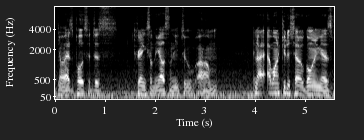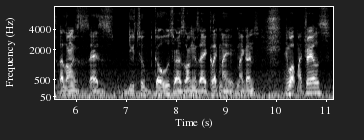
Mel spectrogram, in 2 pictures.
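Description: A young man, chilled by the cold, chatting casually and haltingly to camera inside a car. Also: low voice, creaky, sharp tone, slight background noise. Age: young adult. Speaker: vlogger.

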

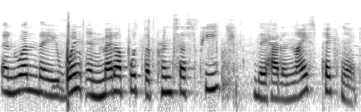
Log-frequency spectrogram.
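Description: A woman telling an improvised storybook tale in an animated way, stumbling into restarts and adding sound effects. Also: a little high, normal speed, lo-fi sound, slight background noise.

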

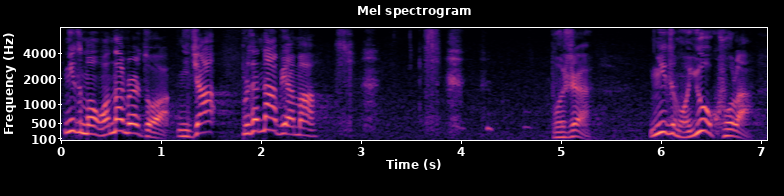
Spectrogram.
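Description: A man playing a kindly single scrap collector who talks with warm concern. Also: sits high, very animated, normal speed. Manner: warm-hearted, concerned, chatty.

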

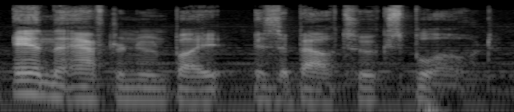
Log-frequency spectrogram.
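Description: A man narrates his own fishing video in a relaxed, earnest, conversational voice-over. His voice is slightly low. Music plays clearly beneath the narration. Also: fairly quick.

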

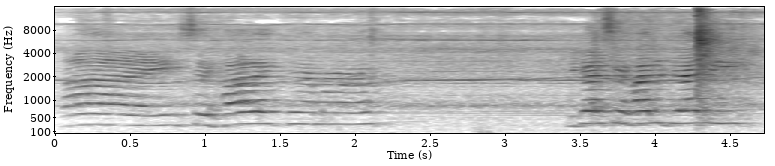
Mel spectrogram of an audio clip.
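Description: A woman's voice: high-pitched, fairly even intonation, slow, noisy background. A woman filming her small children at home, coaxing them in a sing-song way, recorded on an old camcorder. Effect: old camcorder audio. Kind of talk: casual home video. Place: home living room indoors. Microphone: handheld camcorder she is filming with.

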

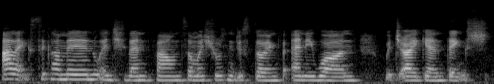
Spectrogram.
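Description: A woman's voice: mid-range voice, level tone, moderate pace, pushed and bright. A young woman chatting casually to her camera, opinionated and full of fillers. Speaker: vlogger. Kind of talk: casual chat. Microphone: camera mic.

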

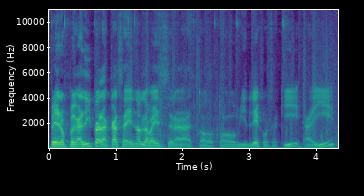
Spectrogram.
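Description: A young gaming-channel host delivers casual commentary in a bright voice with a lively edge, pitched fairly high and moving fairly quickly. He's chatty and playful, often speaking straight to his viewers, while faint music plays in the background.

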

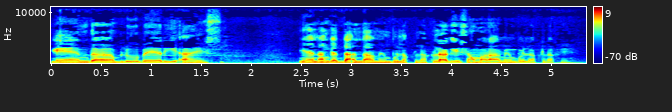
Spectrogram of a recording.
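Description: Touring a garden on video, a chatty seller of bougainvillea points out the plants one after another. The tone stays steady at medium pitch and a moderate pace.

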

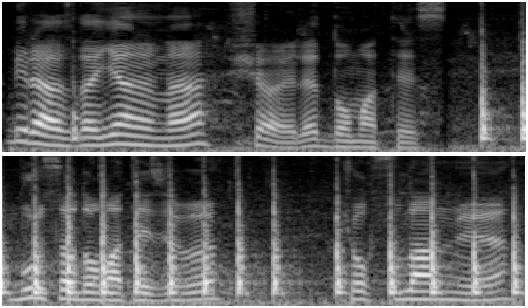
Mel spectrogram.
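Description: A man's voice: on the high side, normal speed. A man hosting a casual street food vlog, effusive and often echoing back what he is told. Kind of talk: casual on-location food commentary and chat. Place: outdoor street food stalls in a city. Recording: noisy street with passing traffic.

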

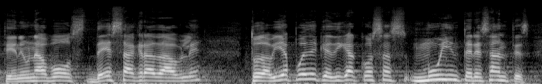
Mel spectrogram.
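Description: A man's voice: fairly high pitch, darkish tone, clear, resonant tone. A man, a friar giving an earnest, emphatic lecture on how to preach, speaking straight to his listeners. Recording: long hall reverb.

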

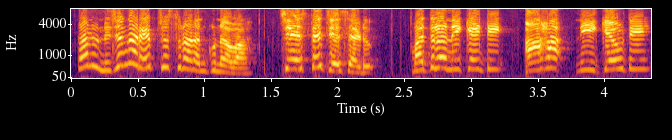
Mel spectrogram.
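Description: Brief: feisty young heroine, high and bright, rapid scolding lines. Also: female voice, lively intonation, exaggerated voice. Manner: quick, scolding retorts and loud cries for help. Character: sharp-tongued young heroine. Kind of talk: Telugu film comedy acting.

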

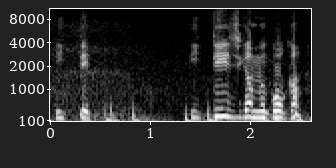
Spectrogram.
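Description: A man giving lively let's-play commentary on a horror game, muttering to himself and then yelling at scares. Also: takes it slowly, very noisy. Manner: animated, jumps from low mutters to yelps and shouts. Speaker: game streamer.

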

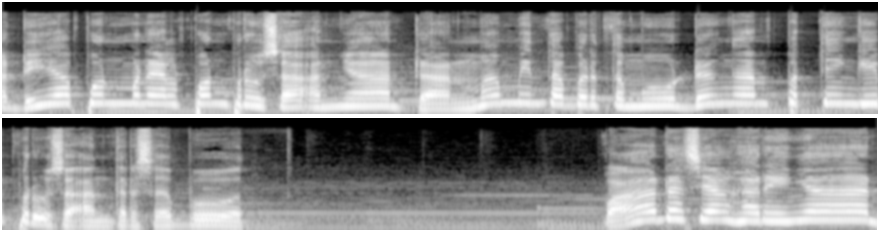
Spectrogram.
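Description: Woman narrator for a film recap, animated intonation, faint music bed. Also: fairly high pitch. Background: background music.

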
